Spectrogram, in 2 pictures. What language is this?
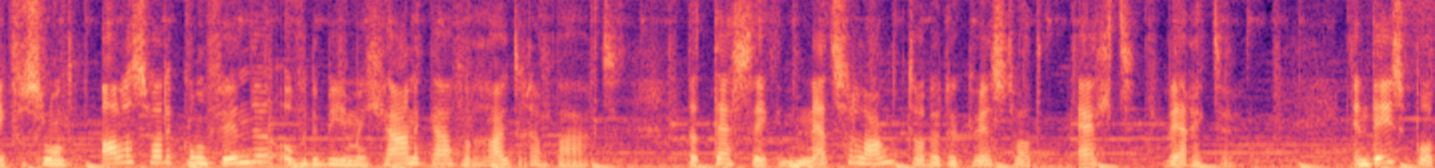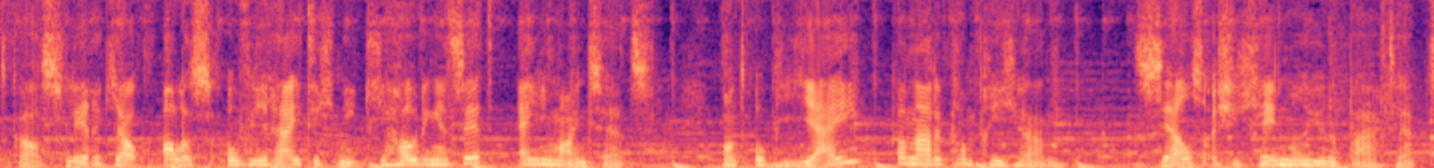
Dutch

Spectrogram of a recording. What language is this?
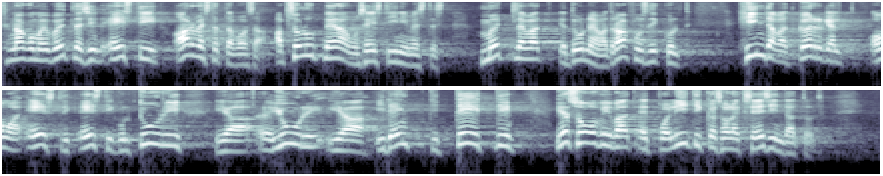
Estonian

